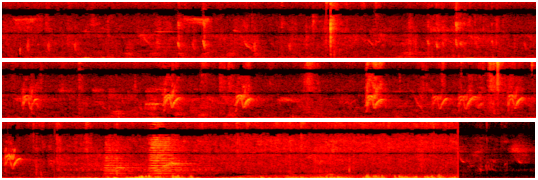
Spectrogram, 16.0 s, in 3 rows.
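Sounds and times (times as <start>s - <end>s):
small birds chirping: 0.0s - 11.7s, 13.3s - 16.0s.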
